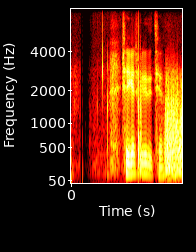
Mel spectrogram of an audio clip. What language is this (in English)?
Bangla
